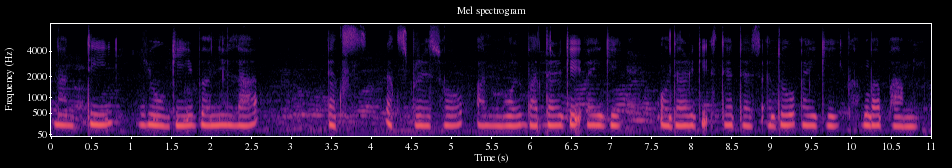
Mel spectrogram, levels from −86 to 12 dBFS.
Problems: background conversations at intervals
